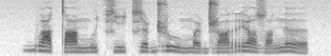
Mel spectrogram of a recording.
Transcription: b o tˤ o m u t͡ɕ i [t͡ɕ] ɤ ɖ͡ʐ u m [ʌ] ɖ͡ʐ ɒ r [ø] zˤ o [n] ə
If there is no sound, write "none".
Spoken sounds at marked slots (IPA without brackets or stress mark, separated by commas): t͡ɕ, ʌ, ø, n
